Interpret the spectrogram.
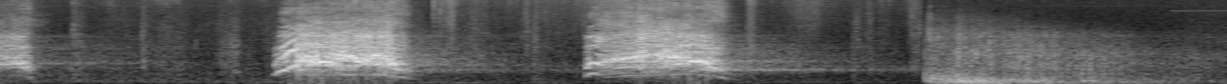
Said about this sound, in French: Il rampe. Il marche et hurle. Je ne saurais dire s'il hurle pour pleurer ses morts, ses milliers de morts qui jonchent son royaume, ou si c'est pour fêter son triomphe d'animal bouché et pour nous remercier de tout ce sang versé.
